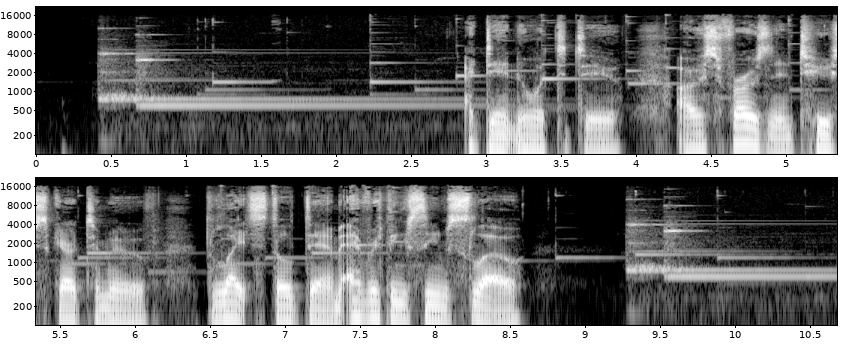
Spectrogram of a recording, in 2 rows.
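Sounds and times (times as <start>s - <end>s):
doorbell ringing with a two-tone chime in a living room: 0.4s - 5.9s, 8.8s - 10.6s
speech: 2.9s - 8.7s.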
